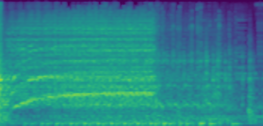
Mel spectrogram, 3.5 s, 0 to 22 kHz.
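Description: A Predator 670cc engine fitted with a new fuel pump is turned over, the starter cranking steadily and loudly in a fast, even rhythm without catching, then cutting off and leaving a quieter mechanical hum.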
